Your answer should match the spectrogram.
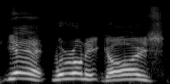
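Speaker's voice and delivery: a lightly voiced bad line reading; badly delivered line. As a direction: ham up a badly acted line. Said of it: "line is delivered really badly".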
